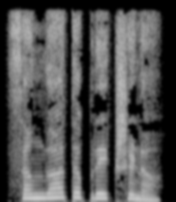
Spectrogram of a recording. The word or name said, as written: ಸಂಗಾತಪ್ರೇಕ್ಷಣ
